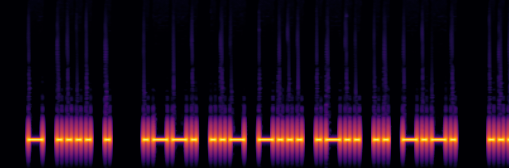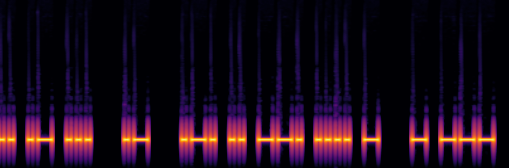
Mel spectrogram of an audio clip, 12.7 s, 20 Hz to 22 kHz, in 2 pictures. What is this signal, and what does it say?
Morse code, heard as a keyed tone, about 20 wpm, 700 Hz. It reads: THE PUBLIC HAS A RIGHT TO
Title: Sentences with 7-Word Phrases - 20wpm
